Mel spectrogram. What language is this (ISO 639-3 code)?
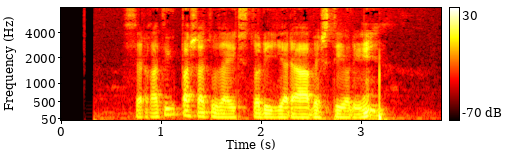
eus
